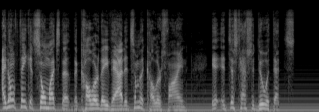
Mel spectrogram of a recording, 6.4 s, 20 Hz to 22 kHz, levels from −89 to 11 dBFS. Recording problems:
electrical hum; faint; throughout; 50 Hz, 30 dB below the speech

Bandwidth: 15 kHz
